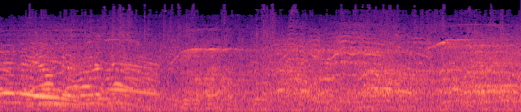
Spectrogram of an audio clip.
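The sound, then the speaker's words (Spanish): A large outdoor crowd at a public parade in Spain boos loudly at Sánchez, who is accompanied by the king, with overlapping shouts and shrill whistles rising and falling in a steady, continuous din. “Sonó un poco a eso, sonó a Sánchez ha utilizado al rey de parapeto ante los abucheos del público, aunque en Moncloa lo negaron y dijeron que eso era de malpensados.”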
